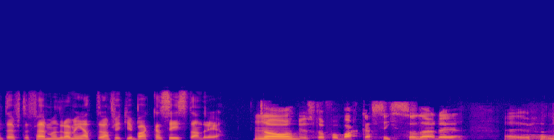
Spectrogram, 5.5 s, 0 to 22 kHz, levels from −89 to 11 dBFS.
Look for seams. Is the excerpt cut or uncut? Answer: cut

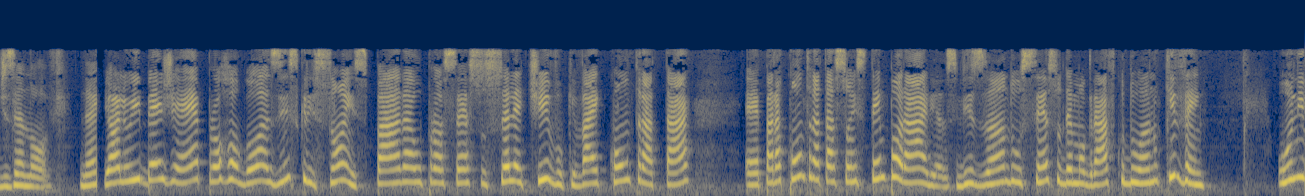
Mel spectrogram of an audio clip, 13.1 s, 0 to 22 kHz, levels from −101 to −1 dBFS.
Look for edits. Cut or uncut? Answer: cut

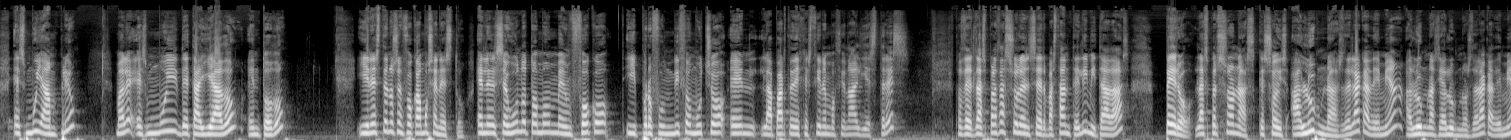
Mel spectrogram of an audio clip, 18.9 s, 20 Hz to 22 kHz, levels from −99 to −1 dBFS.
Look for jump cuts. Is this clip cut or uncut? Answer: cut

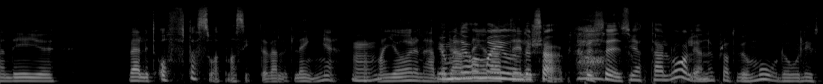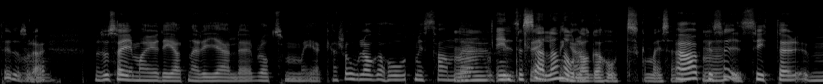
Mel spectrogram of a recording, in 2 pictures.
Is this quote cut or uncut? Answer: cut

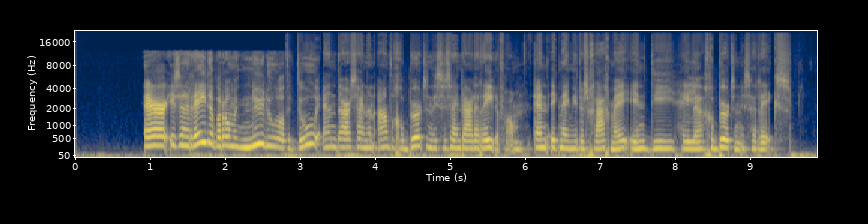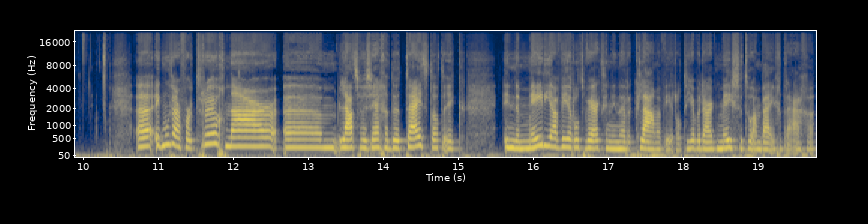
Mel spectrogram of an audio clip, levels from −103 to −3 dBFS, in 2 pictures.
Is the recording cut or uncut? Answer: uncut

